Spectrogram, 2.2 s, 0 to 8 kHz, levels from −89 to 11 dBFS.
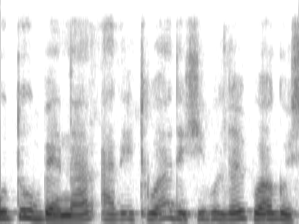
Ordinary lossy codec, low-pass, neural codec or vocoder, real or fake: none; 7.2 kHz; vocoder, 44.1 kHz, 128 mel bands, Pupu-Vocoder; fake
